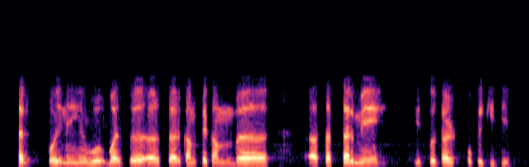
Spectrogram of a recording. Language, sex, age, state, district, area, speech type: Hindi, male, 45-60, Uttar Pradesh, Sonbhadra, rural, conversation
